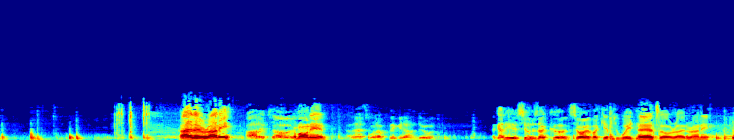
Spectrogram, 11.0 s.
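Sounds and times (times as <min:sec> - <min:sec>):
door opening: 0:01.4 - 0:02.9
speech: 0:02.7 - 0:06.7, 0:07.4 - 0:10.8.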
